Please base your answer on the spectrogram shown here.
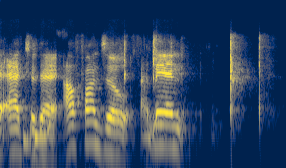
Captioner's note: claps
